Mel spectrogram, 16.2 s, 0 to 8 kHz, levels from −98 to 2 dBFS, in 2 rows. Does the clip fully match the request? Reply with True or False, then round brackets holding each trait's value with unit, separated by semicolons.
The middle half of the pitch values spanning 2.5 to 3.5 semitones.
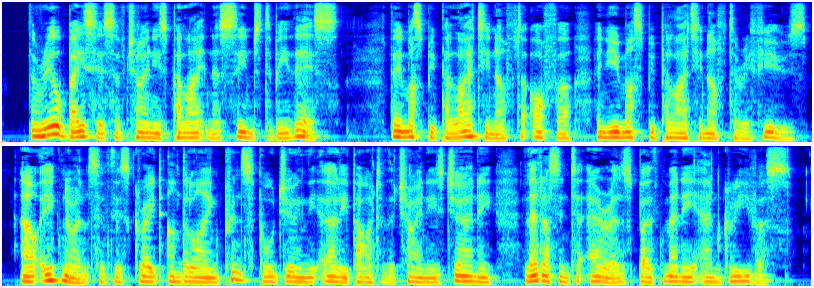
True (3.1 semitones)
